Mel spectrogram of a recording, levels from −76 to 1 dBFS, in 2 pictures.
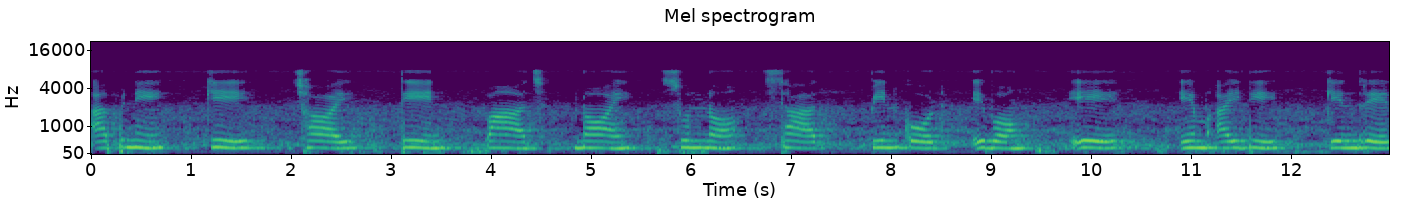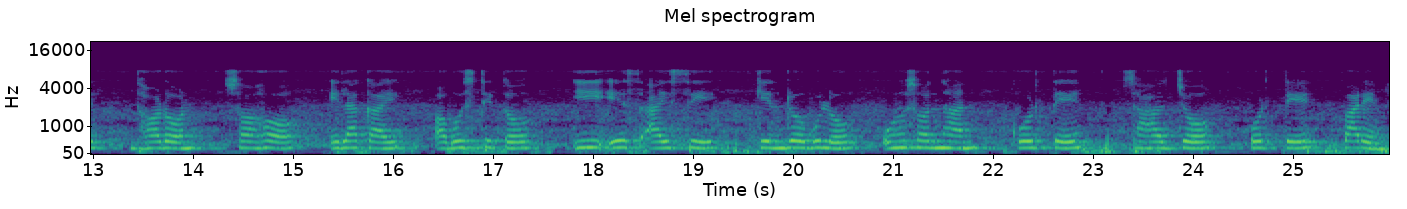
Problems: constant background noise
